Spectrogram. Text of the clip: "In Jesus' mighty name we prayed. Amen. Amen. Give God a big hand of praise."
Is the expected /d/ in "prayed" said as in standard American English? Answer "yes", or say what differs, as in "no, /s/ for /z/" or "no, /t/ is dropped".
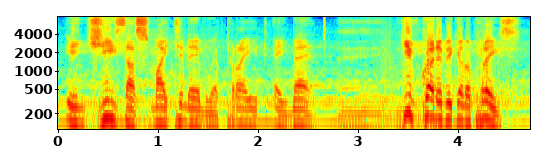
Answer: no, /d/ is dropped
